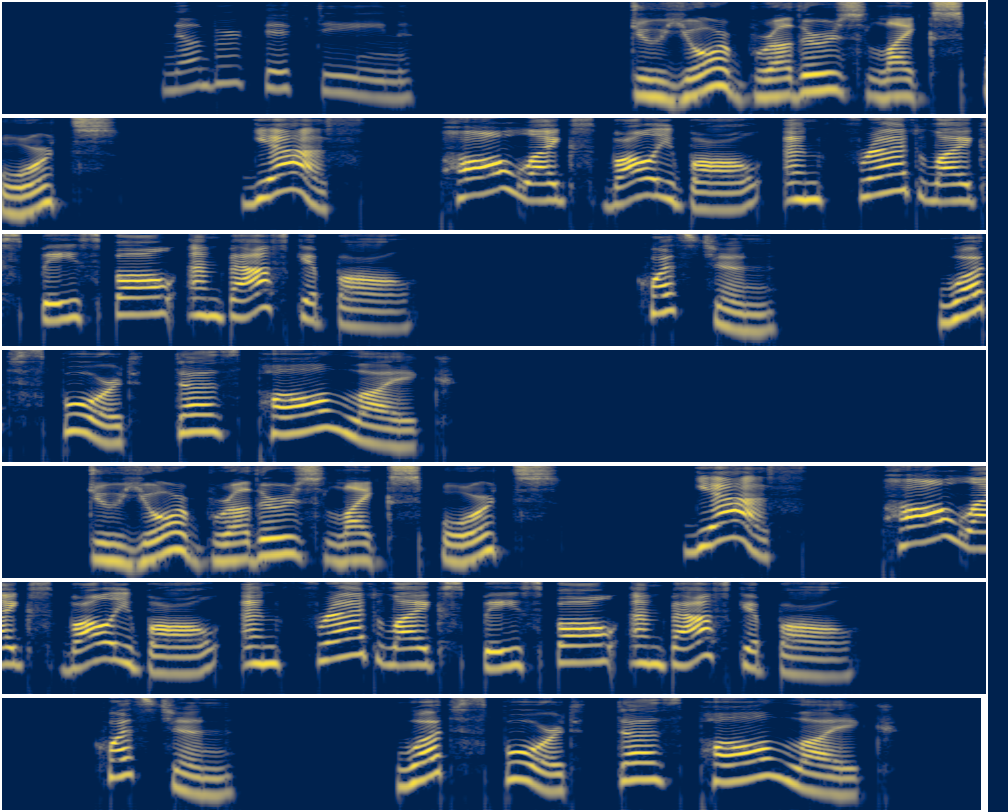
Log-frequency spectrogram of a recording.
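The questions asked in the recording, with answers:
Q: What sport does Paul like?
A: Volleyball.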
